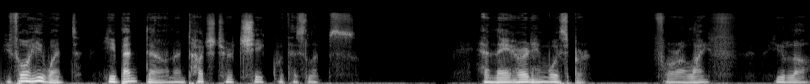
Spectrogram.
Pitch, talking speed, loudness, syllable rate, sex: 105 Hz, 170 wpm, -18 LUFS, 4.7 syllables/s, male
